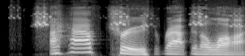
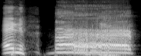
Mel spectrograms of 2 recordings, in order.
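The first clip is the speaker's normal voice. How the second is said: mock belch announcement; 4 semitones higher, much slower than usual. Wife imitating husband's belching song. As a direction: announce it like a showman.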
